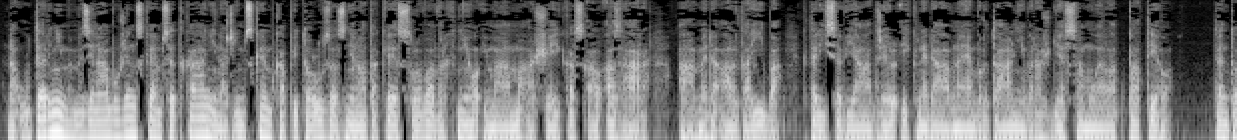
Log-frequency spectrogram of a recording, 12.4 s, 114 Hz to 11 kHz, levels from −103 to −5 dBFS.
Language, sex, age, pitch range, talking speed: Czech, male, 40-59, 85-95 Hz, 140 wpm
